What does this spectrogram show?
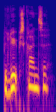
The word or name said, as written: beløbsgrænse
